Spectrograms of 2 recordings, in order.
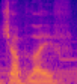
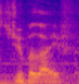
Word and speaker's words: Jubilife: I've been calling it Jubilife. It's Jubilife.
